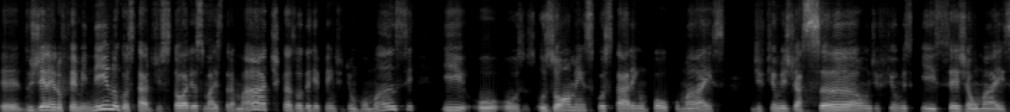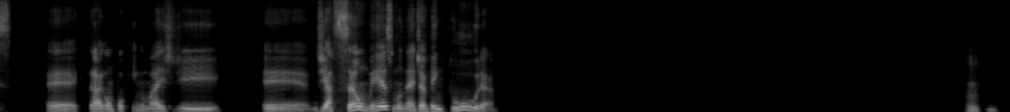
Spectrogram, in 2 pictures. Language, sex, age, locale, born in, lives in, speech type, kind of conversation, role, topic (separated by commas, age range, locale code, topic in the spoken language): Portuguese, female, 50-54, pt-BR, Brazil, Portugal, conversation, podcast, host, Como você escolhe filmes ou séries para assistir?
